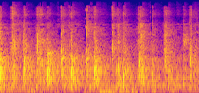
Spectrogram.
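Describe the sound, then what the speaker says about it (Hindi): A crowd of people claps together in dense, steady applause that stays loud and close from start to finish, with no talking over it. "अरे ताली बजाइए लोग।"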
